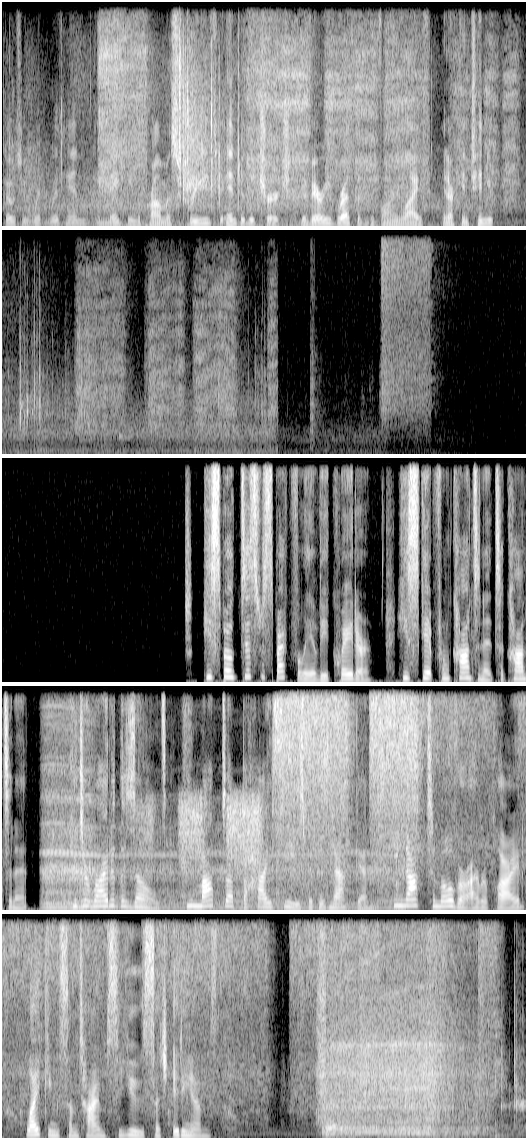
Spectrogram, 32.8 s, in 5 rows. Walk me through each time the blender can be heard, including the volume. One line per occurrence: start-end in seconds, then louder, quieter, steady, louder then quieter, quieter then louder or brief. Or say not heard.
20.1-24.8 quieter
30.1-32.5 brief.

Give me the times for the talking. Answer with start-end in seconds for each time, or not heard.
0.0-6.2, 15.4-28.8.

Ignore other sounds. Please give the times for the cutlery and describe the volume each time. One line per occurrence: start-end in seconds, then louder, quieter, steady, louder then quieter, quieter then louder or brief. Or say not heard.
not heard.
